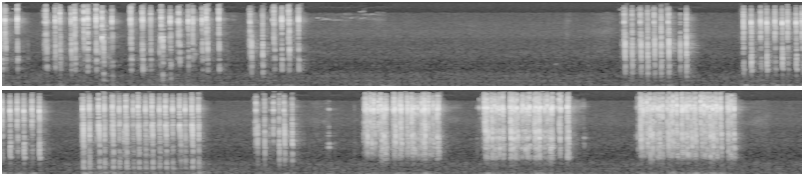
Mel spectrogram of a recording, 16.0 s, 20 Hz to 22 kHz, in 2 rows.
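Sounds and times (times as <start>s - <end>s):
mechanical keyboard clicking: 0.0s - 3.0s, 6.2s - 11.0s, 11.6s - 13.8s, 14.4s - 15.4s.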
